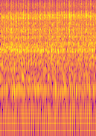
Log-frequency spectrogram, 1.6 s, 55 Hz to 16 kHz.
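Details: 1991 first-gen 12V Cummins 5-speed with VE pump, after a quick start: steady, even diesel clatter with a firm low beat and no misses or knocks. Normal diesel idle.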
